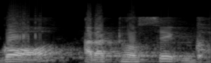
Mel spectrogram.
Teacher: তুমি যখন গ বলো তখন কিন্তু বাতাস আছে, আর যখন তুমি ঘ, বাতাসে একটা চাপ বের হচ্ছে।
